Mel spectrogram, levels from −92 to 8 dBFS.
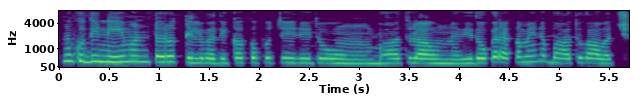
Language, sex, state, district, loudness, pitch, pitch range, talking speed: Telugu, female, Telangana, Karimnagar, -15 LUFS, 250 Hz, 235-290 Hz, 145 wpm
